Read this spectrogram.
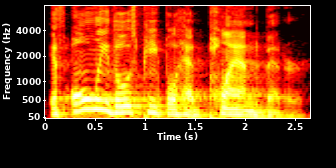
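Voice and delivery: loud, high, exasperated mock complaint; mock critical Mary. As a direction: scold the couple with theatrical dismay. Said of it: "She didn't say".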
